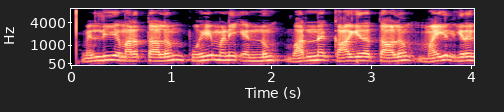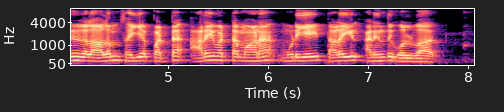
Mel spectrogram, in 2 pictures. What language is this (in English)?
Tamil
